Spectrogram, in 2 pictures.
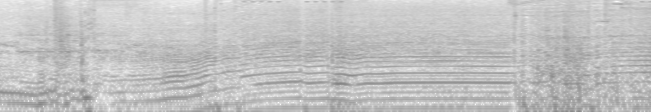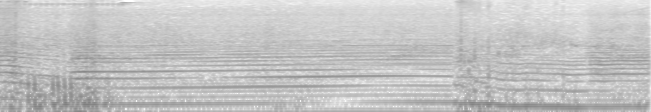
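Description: A sports car engine roars and revs at high speed, rising and dropping in pitch through gear changes.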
